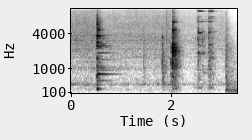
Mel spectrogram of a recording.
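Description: Beef searing on the high saute setting of an Instant Pot, giving soft intermittent sizzles and scraping stirs in a few separate bursts, close and moderately loud with no talking.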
